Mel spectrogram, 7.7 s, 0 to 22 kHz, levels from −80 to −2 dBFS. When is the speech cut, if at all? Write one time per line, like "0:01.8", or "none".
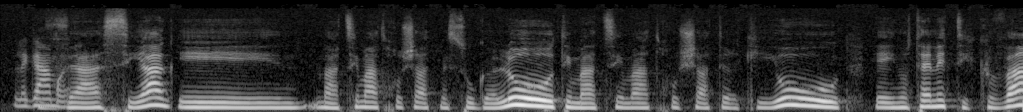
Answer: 0:01.3
0:06.5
